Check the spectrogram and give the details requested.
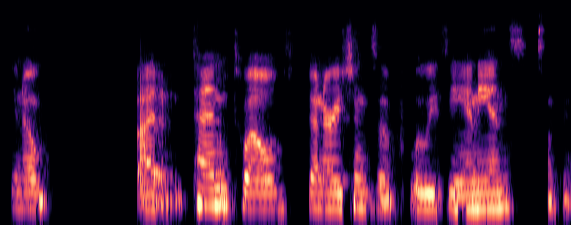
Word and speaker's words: Louisianians: So they're like, I don't know, 10, 12 generations of Louisianians, something like that.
